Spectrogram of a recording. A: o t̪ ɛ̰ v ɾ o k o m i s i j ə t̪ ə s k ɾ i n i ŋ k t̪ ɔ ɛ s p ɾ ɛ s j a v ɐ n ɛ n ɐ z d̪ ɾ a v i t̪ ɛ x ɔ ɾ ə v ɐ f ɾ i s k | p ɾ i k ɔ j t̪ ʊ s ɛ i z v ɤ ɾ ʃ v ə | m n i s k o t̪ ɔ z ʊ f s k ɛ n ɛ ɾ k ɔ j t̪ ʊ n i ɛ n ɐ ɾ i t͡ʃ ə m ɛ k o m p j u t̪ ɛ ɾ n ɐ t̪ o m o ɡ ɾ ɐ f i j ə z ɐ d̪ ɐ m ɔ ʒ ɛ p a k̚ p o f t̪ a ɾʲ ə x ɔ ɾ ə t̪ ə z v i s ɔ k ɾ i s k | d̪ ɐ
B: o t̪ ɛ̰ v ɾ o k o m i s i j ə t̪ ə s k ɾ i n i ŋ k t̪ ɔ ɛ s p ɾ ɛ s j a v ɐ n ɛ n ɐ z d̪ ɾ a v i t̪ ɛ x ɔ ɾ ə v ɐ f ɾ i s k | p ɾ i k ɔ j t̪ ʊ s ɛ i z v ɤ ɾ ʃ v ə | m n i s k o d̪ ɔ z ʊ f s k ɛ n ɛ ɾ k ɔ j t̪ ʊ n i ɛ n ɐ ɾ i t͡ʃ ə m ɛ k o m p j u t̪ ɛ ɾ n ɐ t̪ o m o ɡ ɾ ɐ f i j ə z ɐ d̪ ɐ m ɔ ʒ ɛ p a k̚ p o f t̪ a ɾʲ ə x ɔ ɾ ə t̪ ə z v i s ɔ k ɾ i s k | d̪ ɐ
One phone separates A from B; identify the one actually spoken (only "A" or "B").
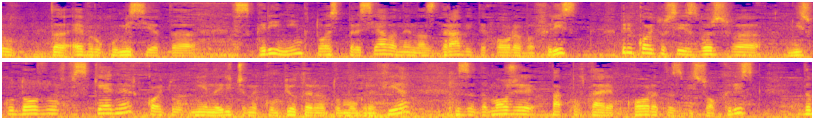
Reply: B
